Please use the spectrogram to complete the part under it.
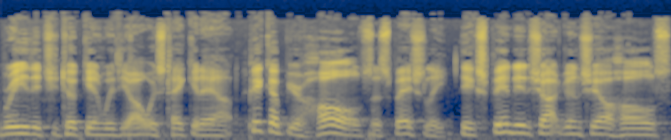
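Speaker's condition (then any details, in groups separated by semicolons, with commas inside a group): No condition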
